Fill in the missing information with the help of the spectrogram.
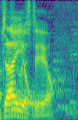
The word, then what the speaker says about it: Dale: Just how it's pronounced. I think that's the correct pronunciation. – Dale.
